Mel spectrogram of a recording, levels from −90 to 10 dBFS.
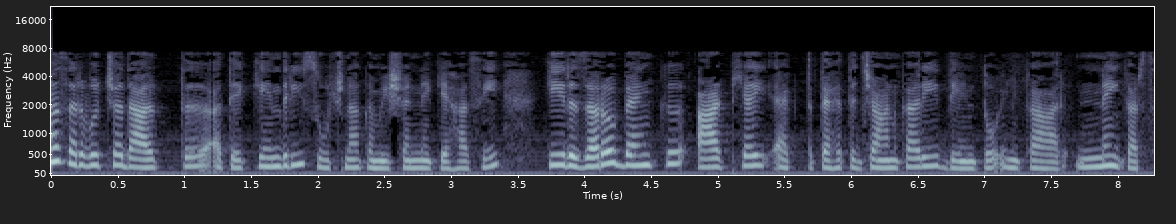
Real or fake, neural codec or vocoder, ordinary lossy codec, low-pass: real; none; none; 7.2 kHz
